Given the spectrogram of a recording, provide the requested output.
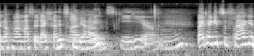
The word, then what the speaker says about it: Reich-Ranicki: Ranicki. Ah, ja, sorry, das ist mein Fehler gewesen. Mache ich nächstes Mal richtig, falls wir nochmal Marcel Reich-Ranicki hier haben. Ranicki hier.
